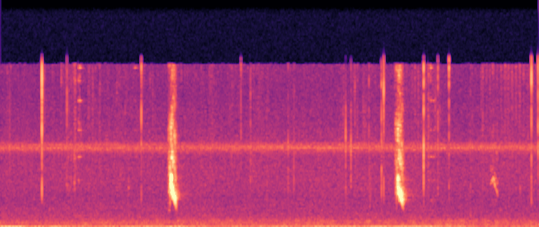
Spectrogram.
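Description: A songbird giving two sharp, brief chip calls that sweep steeply down in pitch, about three and a half seconds apart, with a fainter call near the end, over a low steady rumble.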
